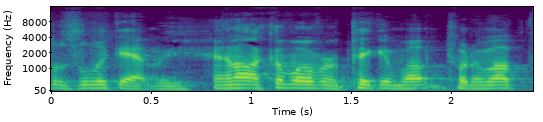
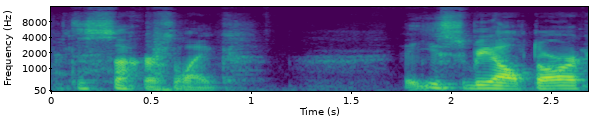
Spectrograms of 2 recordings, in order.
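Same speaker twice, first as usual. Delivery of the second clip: ordinary delivery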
